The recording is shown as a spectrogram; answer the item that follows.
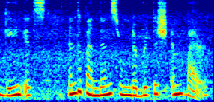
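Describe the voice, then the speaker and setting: Over noticeable background noise, a woman with a non-native accent speaks at a high pitch and a moderate pace. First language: not English. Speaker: student presenter. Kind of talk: scripted class presentation.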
